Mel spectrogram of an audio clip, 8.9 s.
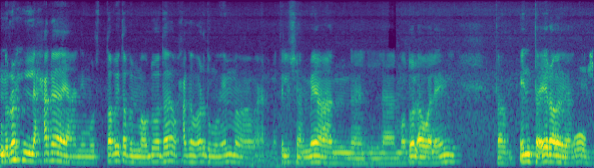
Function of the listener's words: listening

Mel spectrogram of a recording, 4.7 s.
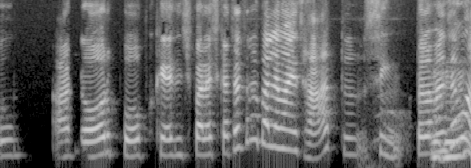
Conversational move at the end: taking over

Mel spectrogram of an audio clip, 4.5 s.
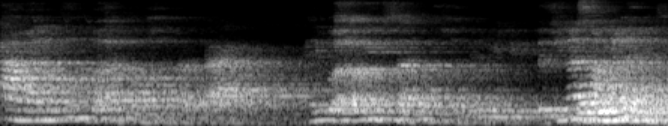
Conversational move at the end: taking over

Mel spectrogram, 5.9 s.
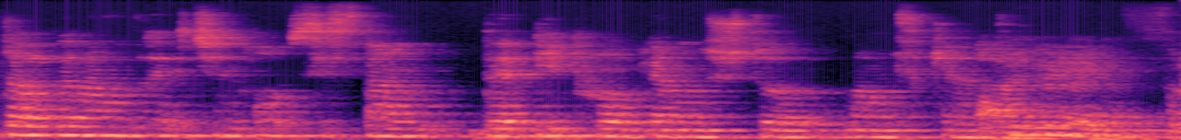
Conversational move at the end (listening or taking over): taking over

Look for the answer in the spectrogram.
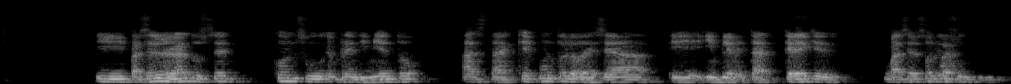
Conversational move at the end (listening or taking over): listening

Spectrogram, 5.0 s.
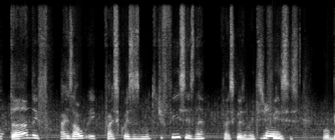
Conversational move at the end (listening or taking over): listening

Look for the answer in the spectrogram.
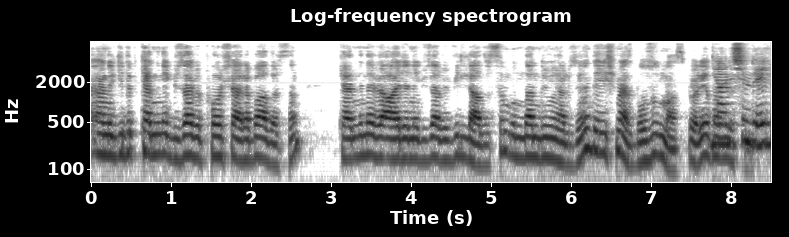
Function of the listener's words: taking over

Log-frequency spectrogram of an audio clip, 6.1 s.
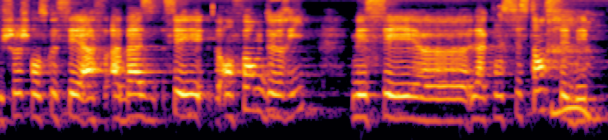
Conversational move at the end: listening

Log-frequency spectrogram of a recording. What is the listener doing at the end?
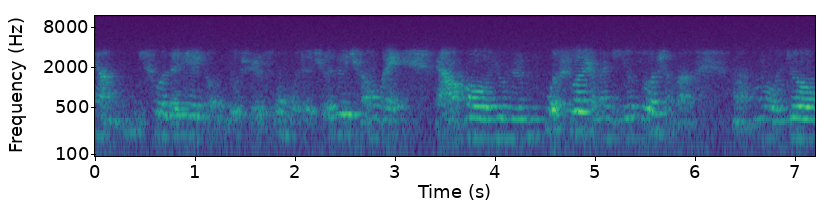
listening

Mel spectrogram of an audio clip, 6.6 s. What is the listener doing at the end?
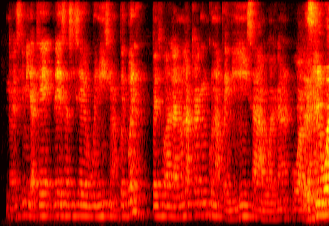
taking over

